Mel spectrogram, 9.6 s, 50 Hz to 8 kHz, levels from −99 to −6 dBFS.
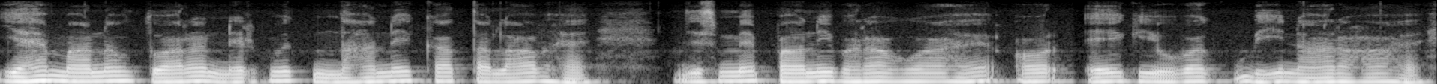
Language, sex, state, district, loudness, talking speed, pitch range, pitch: Hindi, male, Maharashtra, Chandrapur, -18 LUFS, 125 wpm, 110-120 Hz, 115 Hz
